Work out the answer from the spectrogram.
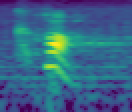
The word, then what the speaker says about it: Ka: Ka. That's how you pronounced it.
